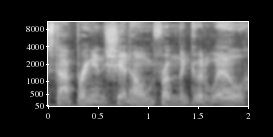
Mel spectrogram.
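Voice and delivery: fed-up, mad woman's voice, heavy smoker rasp. Imitating a wife telling her husband to stop shopping at Goodwill: heavy smoker's voice. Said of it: "She sounds like a heavy smoker".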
